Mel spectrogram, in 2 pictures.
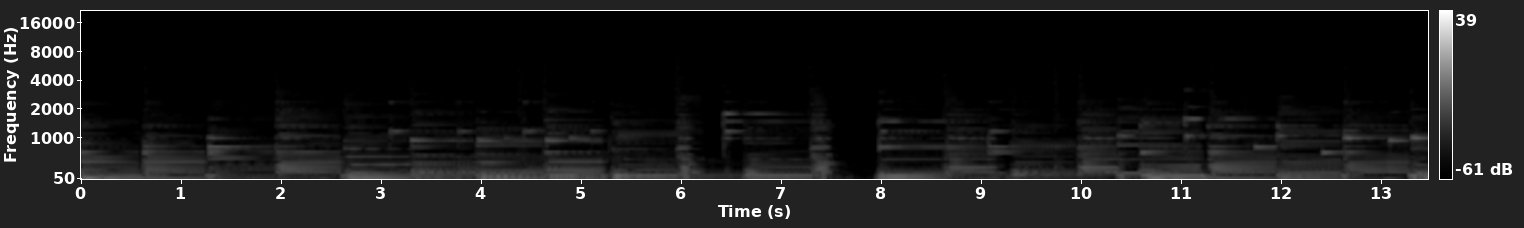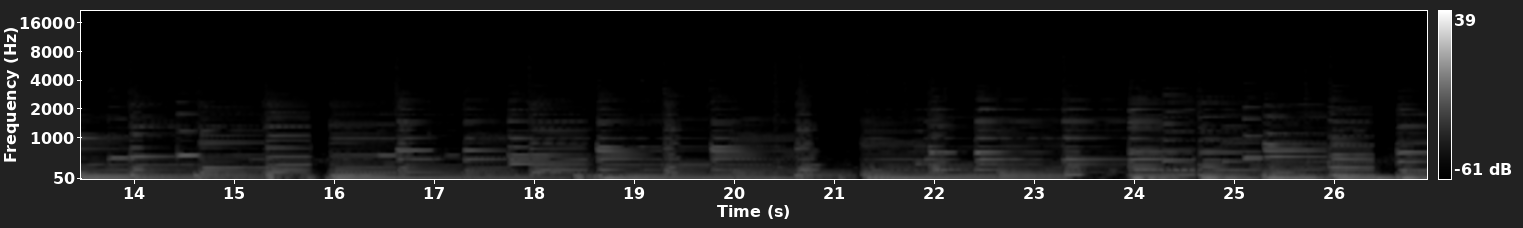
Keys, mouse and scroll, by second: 2.0-6.4 drag, 8.1 click, 9.2-10.2 drag, 10.2 space, 10.8 space, 11.8-15.0 drag, 16.0-16.3 scroll down 2, 16.3 click, 16.6-17.2 scroll down 1, 17.2-17.6 scroll up 2, 17.2 middle drag, 17.6-18.2 scroll down 1, 18.2-19.3 scroll up 4, 19.3-19.7 scroll up 1, 19.7 click, 20.6-21.6 drag, 21.6 middle click, 21.6-22.1 scroll up 3, 22.1 scroll down 3, 22.3 click, 22.9 g, 24.3 click.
